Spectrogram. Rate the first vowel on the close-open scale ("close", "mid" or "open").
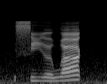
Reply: close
